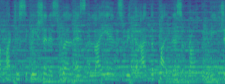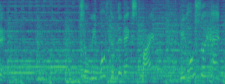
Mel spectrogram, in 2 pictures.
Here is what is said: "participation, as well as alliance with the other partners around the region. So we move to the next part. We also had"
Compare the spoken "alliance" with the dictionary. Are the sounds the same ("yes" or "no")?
yes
